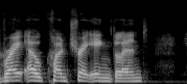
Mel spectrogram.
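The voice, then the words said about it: Bad put-on British accent. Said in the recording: “another horrible British accent, which I guess I just did”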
